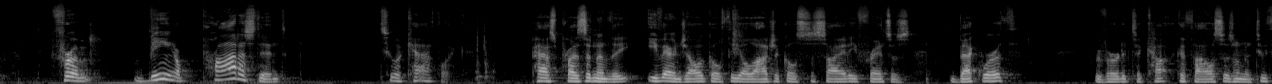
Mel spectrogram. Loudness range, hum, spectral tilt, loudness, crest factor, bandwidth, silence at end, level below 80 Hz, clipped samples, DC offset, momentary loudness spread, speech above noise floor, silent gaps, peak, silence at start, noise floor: 5 LU; none; -5 dB/octave; -30 LUFS; 22 dB; over 20 kHz; 0 s; -60 dBFS; under 0.1%; under 0.1%; 15 LU; 33 dB; none; -10 dBFS; 0.5 s; -63 dBFS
